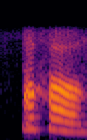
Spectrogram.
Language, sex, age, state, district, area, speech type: Odia, female, 45-60, Odisha, Sambalpur, rural, conversation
